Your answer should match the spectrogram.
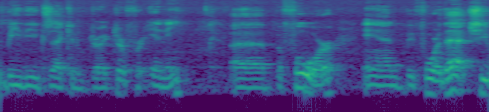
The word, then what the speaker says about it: INIE: I don't know if is that the right way to pronounce it? INIE? Okay, good. Not howdy, but INIE.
